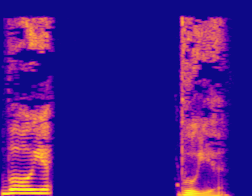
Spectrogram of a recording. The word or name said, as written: boje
